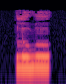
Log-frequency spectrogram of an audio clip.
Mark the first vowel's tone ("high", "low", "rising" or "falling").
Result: high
